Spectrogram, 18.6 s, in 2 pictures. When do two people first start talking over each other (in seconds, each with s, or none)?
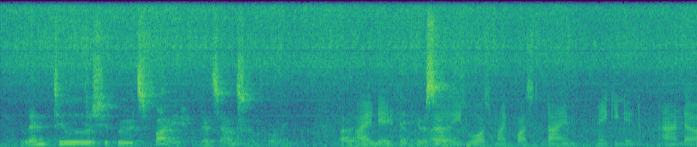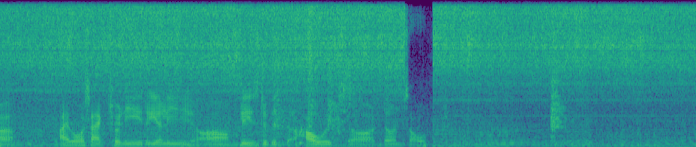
4.7 s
